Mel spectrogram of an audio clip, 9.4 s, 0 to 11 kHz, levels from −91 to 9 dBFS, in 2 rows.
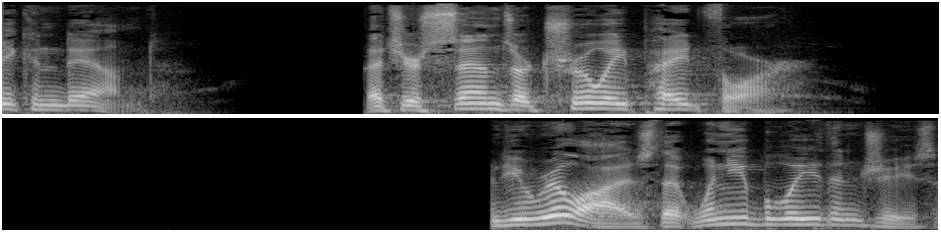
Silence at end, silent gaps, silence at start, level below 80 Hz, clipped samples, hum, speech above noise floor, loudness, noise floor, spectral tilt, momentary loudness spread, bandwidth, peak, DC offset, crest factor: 0 s; 1.28-1.78 s, 4.44-5.50 s, 5.85-7.09 s; 0 s; -50 dBFS; under 0.1%; none; over 76 dB; -15 LUFS; under -90 dBFS; -4.5 dB/octave; 12 LU; 11 kHz; 0 dBFS; under 0.1%; 16 dB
